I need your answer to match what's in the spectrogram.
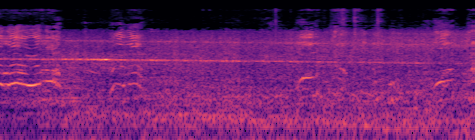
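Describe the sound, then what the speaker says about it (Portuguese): A passing airplane roars as a broad, steady rumble over the Feira do Rolo outdoor flea market, loud and continuous, with faint voices and crowd noise underneath. "Outro avião na Feira do Rolo"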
